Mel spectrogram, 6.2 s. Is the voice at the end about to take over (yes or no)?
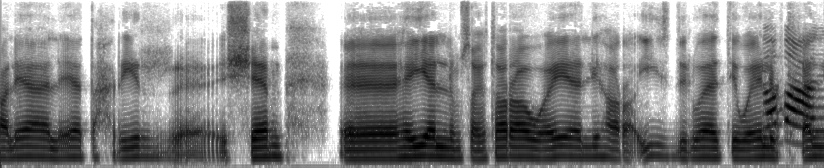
yes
